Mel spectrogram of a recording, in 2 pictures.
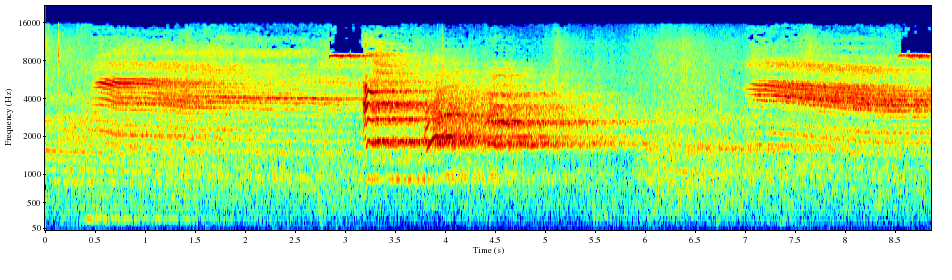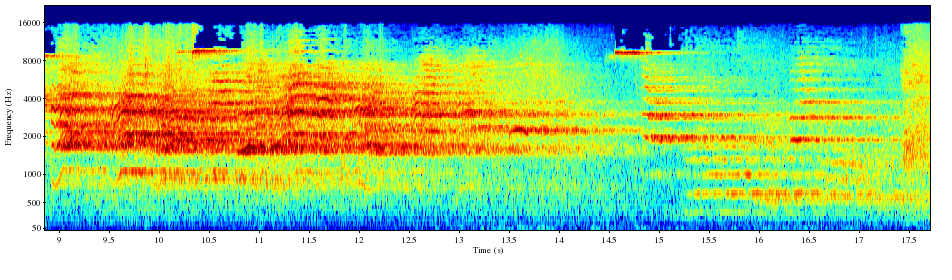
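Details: Captive belugas Nana and Hodoi at Port of Nagoya Public Aquarium, 11 August 2018, during an unsuccessful pool swap. Nearly continuous rich, nasal, harmonic squeals and whistles shift pitch in overlapping bursts, with occasional high pips.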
